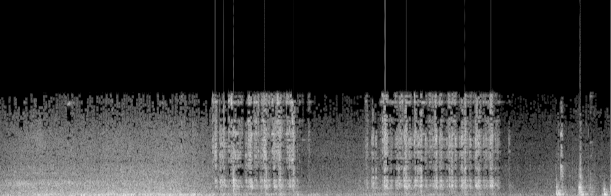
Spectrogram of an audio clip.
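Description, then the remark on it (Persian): A few sharp knocks on the blue door of Dr. Farooq's house land near the end, after two bursts of a buzzing, rattling mechanical sound over a steady background hiss. No one speaks. “او که زنده باشی، باش که برم و تک تک بزنم که دیوانیم کردم.”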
